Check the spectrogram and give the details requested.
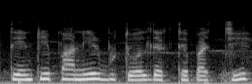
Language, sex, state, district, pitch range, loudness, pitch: Bengali, female, Assam, Hailakandi, 205-240 Hz, -15 LUFS, 225 Hz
